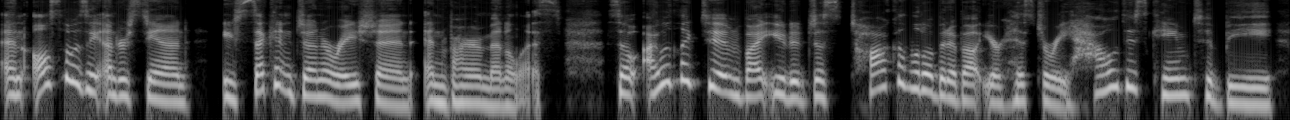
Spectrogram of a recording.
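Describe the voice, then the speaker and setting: A woman's voice: mid-range voice, big pitch swings, fairly quick, dry recording, clean studio sound. A woman hosting a podcast, inviting and emphatic as she introduces her guest. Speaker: podcast host.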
